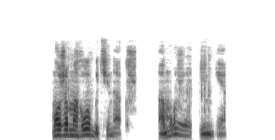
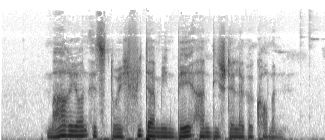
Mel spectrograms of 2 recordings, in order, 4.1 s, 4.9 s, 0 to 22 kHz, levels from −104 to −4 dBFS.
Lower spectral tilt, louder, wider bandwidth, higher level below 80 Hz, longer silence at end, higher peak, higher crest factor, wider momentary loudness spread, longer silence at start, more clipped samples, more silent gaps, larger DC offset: first, -8.5 dB/octave vs -6 dB/octave; second, -29 LUFS vs -24 LUFS; second, 7 kHz vs 11 kHz; second, -66 dBFS vs -34 dBFS; first, 0.75 s vs 0.6 s; second, -10 dBFS vs -6 dBFS; about the same, 20 dB vs 18 dB; first, 20 LU vs 12 LU; about the same, 0.8 s vs 0.7 s; neither; first, 2.05-2.35 s, 2.88-2.97 s vs none; neither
